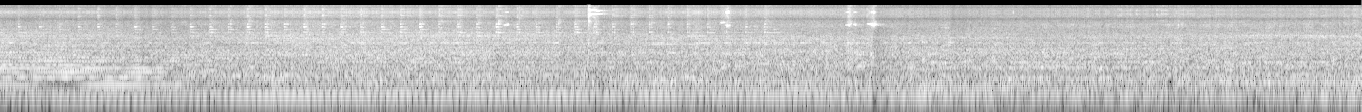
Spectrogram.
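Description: Via Rail passenger train rolling past: a steady diesel engine hum for the first couple of seconds, then the even rumble and rattle of the coaches' wheels on the rails, with a few sharp clicks about six and nine seconds in.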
